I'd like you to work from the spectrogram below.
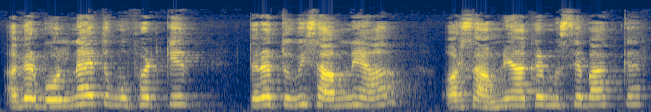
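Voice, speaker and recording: A woman doing a shouting, hot-tempered tree. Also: sits high, measured pace. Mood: angry. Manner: shouting threats in rhyme. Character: proud angry male tree, hot-tempered and boastful.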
